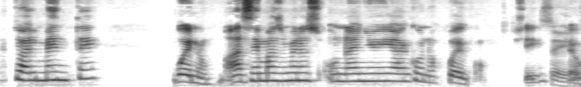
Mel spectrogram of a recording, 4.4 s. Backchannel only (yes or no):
no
